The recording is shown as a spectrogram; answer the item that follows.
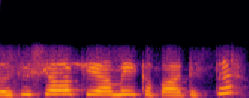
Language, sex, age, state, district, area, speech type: Kashmiri, female, 30-45, Jammu and Kashmir, Budgam, rural, conversation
